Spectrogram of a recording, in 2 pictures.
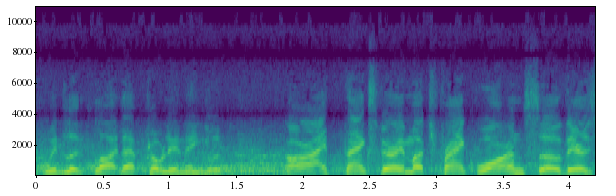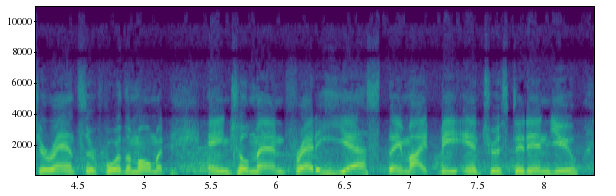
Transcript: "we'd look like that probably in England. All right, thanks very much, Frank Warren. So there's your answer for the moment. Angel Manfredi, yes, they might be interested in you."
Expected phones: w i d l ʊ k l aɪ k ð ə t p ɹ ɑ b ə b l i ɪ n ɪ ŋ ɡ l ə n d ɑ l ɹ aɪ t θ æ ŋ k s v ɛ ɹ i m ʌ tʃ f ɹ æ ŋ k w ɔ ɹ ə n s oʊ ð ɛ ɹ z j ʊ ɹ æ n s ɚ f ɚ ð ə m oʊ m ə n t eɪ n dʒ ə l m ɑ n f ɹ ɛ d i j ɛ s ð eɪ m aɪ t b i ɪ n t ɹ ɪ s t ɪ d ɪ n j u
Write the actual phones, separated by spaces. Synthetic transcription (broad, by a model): w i d l ʊ k l aɪ k ð ə t p ɹ ɑ b ə b l i ɪ n ɪ ŋ ɡ l ə n d ɑ l ɹ aɪ t θ æ ŋ k s v ɛ ɹ i m ʌ tʃ f ɹ æ ŋ k w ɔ ɹ n s oʊ ð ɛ ɹ z j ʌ ɹ æ n s ɚ f ɚ ð ə m oʊ m ə n t eɪ n dʒ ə l m ɑ n f ɹ ɛ d i j ɛ s ð eɪ m aɪ t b i ɪ n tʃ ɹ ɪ s t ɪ d ɪ n j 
